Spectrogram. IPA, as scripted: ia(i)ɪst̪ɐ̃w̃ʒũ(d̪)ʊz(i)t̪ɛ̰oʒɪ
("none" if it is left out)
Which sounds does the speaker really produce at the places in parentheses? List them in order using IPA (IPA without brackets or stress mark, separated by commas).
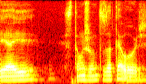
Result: i, t̪, a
